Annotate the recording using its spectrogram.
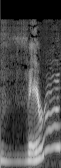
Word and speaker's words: Veyron: The most expensive tires in the world are $42,000 per set for a Bugatti Veyron? – Yeah, yeah.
